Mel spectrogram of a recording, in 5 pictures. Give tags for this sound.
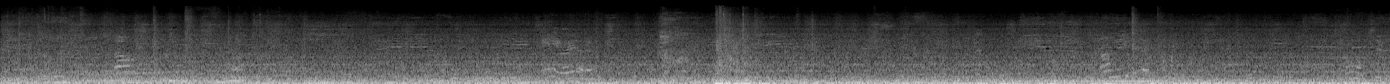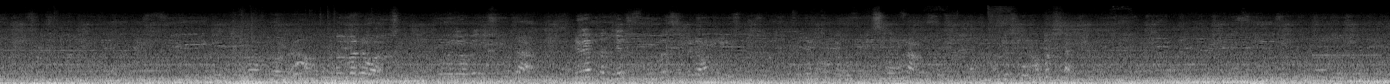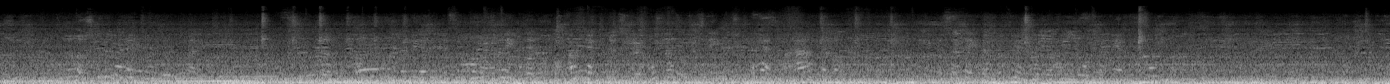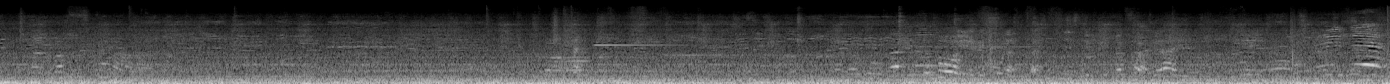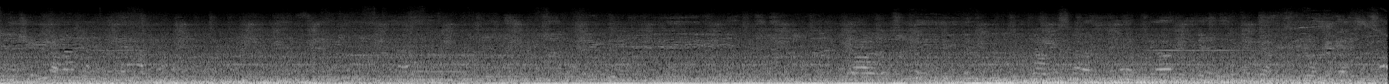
inside; bus; driving; people; motor; engine

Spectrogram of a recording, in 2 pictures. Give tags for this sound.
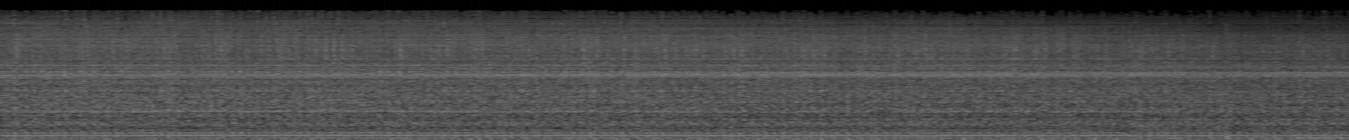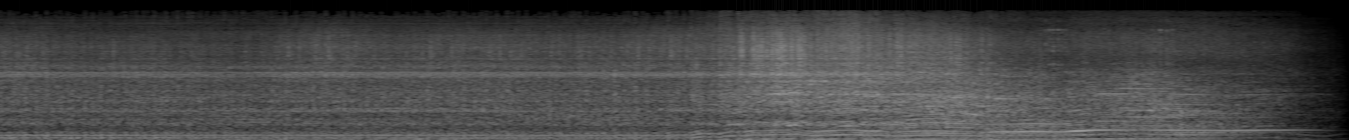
snowmobile; idle; pull; slow; away

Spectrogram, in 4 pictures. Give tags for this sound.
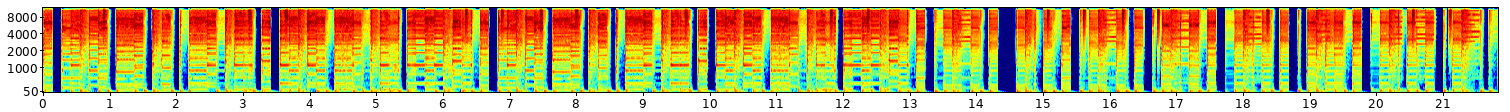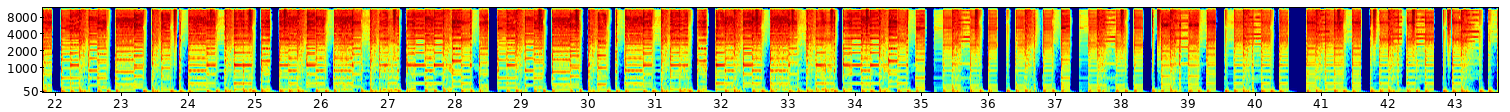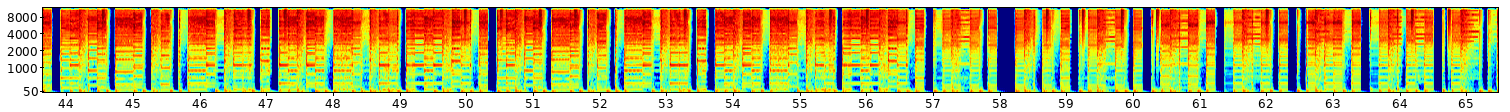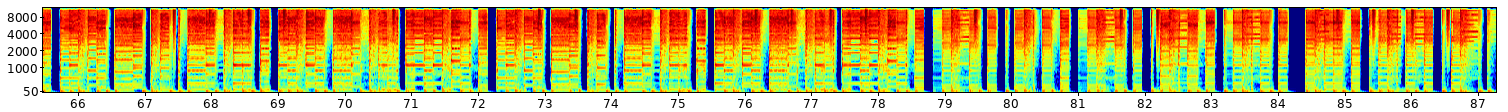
8bit; Funny; Game; Source; Video

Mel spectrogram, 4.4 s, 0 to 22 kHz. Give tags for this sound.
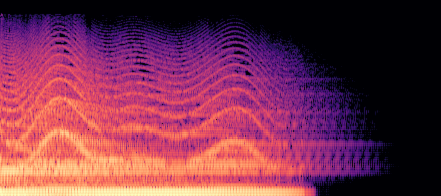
processed; synth; hardcore; bounce; glitch-hop; 110; rave; dance; electro; sound; glitch; 808; bpm; bass; trance; beat; noise; resonance; porn-core; effect; house; 909; sub; dub-step; club; techno; synthesizer; acid; electronic

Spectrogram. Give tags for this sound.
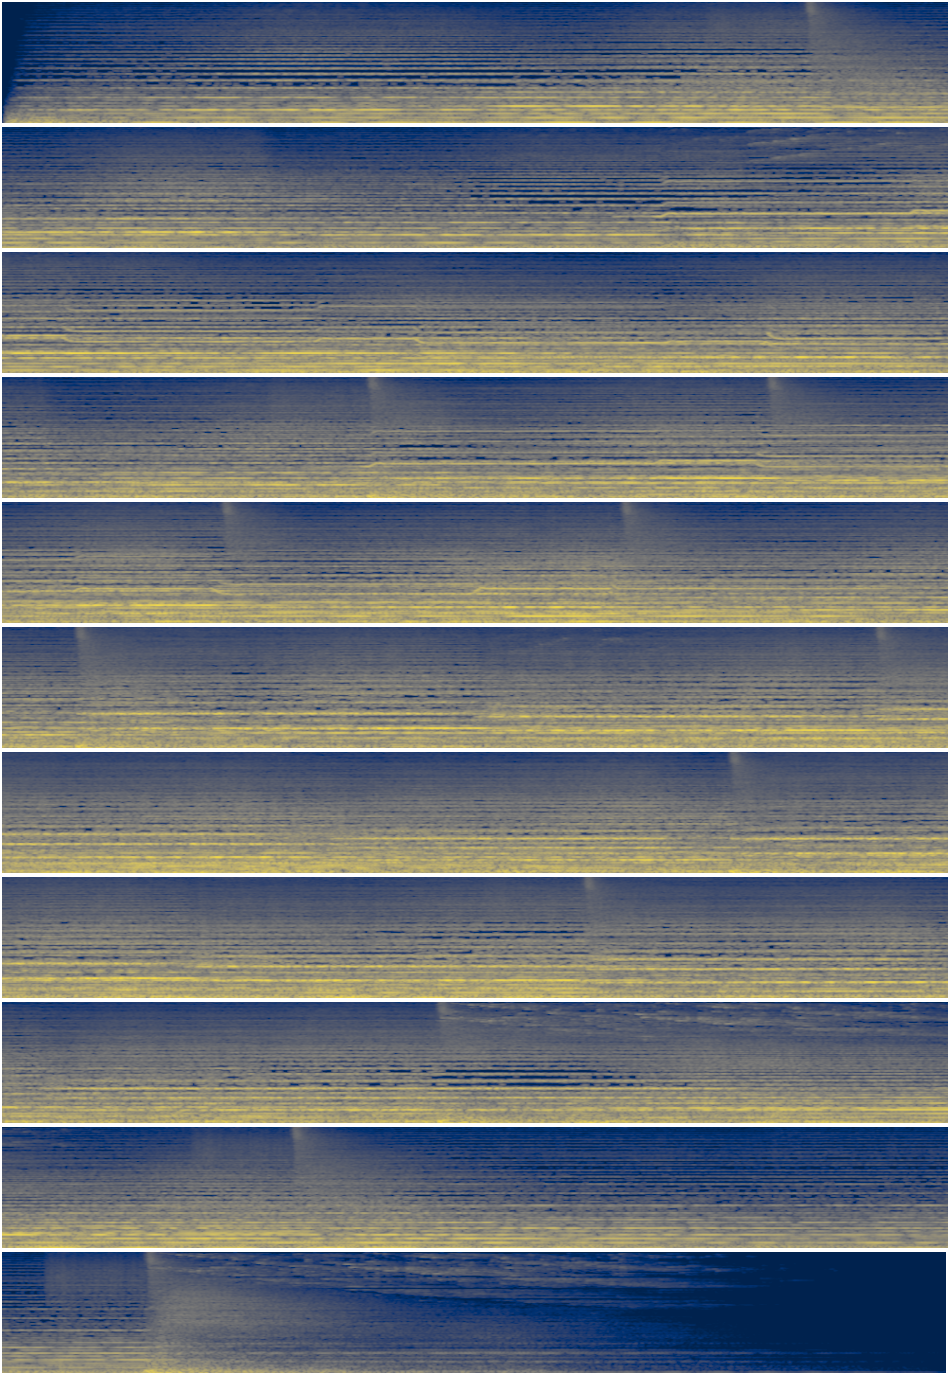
choir; classical; experimental; flute; instruments; music

